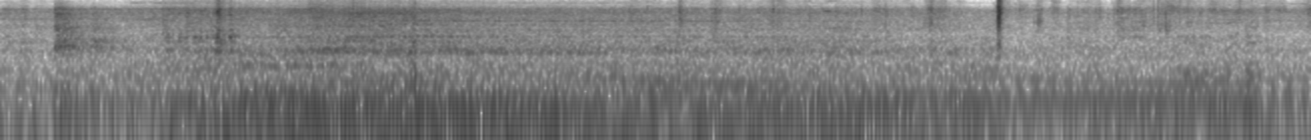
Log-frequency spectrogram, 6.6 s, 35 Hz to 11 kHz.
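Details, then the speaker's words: 1979 Cadillac Seville fuel injection, new-old-stock genuine AC Delco GM in-tank fuel pump bench-tested by direct wiring before installation: steady low even hum, spins smoothly without rattle or stutter; normal fuel pump running. "That's working, that's turning, but I don't want to run it too long with that fuel in it because that'll burn the pump out."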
